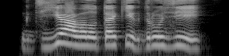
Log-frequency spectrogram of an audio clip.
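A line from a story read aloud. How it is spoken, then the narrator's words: Lisping angry outburst. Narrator (Russian): немного шепеляво взорвался Тал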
